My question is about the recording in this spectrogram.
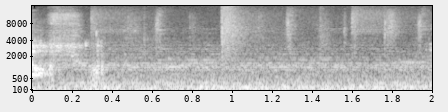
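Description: Steady road and tyre noise of a moving car, with background music over it.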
